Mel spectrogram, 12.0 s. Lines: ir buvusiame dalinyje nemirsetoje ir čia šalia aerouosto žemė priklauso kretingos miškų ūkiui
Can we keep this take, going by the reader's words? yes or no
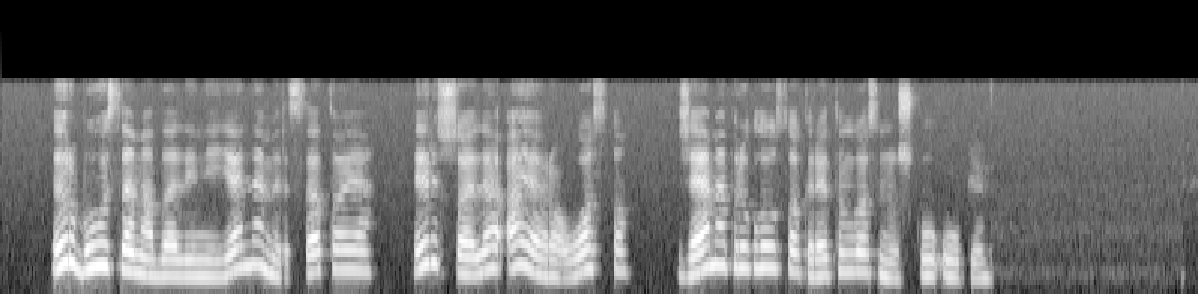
no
